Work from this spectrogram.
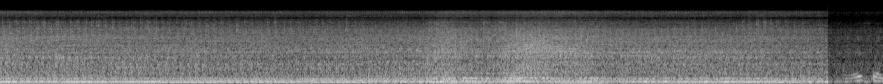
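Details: Suzuki GS550T, first start after 10–15 years of storage, with ultrasonically cleaned carbs and oil in the cylinders: the engine idles low and lumpy, with an unsteady rhythm, and only keeps running on choke. Idle speed is low and will be adjusted.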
